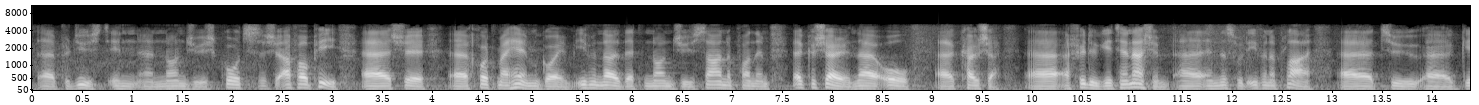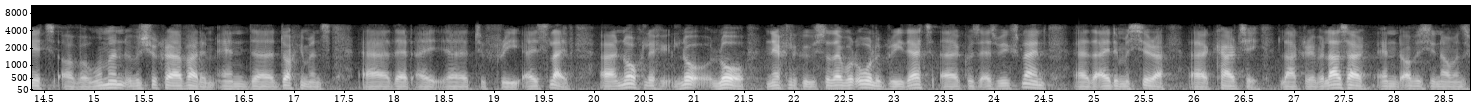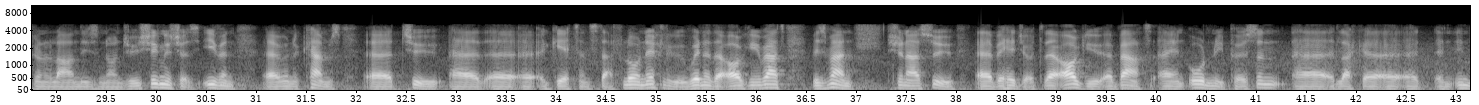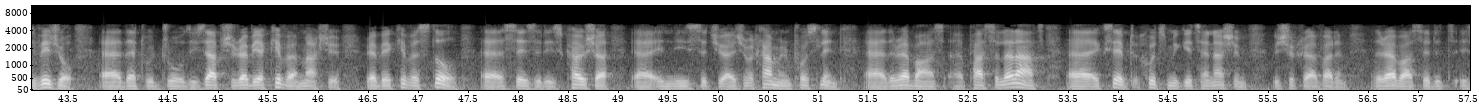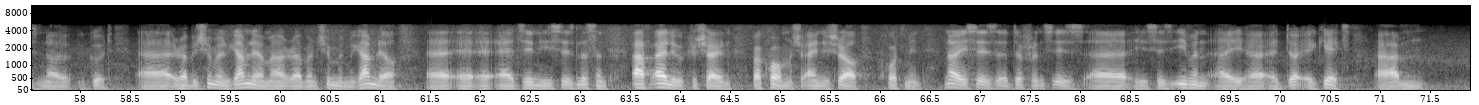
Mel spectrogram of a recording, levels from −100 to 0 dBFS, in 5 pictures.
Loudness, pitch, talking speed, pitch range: -21 LUFS, 95 Hz, 150 wpm, 90-110 Hz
